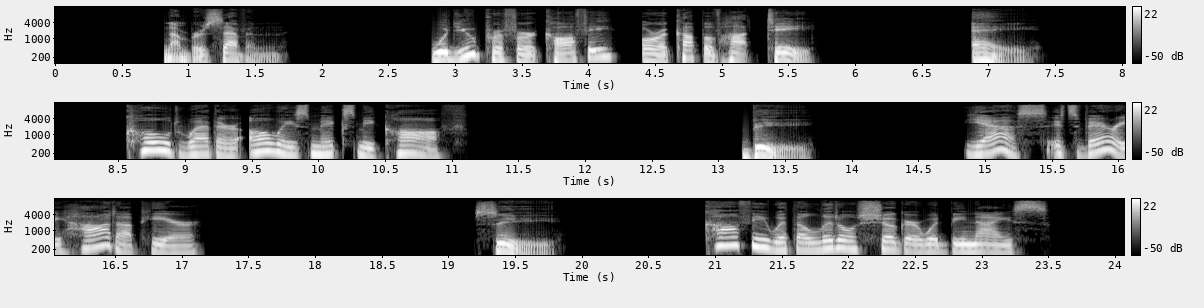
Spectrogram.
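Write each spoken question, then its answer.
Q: Would you prefer coffee or a cup of hot tea?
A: C: Coffee with a little sugar would be nice.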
